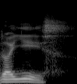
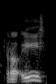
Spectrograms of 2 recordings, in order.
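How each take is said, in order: First: The middle sound is a y glide. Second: The middle sound is a glottal stop. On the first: This is the Egyptian dialect form. "Huruf Hamzah jadi Ya" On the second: This is the standard Arabic form. "Huruf Hamzah jadi Ya"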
